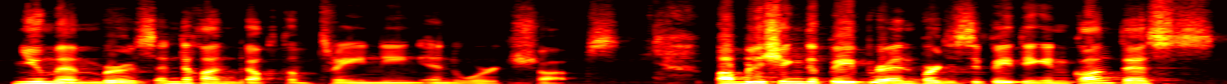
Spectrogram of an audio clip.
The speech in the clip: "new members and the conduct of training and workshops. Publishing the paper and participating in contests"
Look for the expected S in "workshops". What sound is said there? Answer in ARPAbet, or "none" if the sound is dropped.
S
